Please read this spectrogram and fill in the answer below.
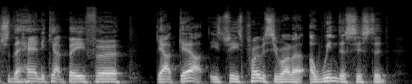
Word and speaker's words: Gout Gout: My understanding is that he has said, despite his father saying he wants to be called Gout Gout, Gout has said, I would prefer to be called Gout Gout.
